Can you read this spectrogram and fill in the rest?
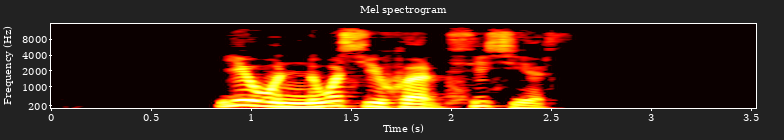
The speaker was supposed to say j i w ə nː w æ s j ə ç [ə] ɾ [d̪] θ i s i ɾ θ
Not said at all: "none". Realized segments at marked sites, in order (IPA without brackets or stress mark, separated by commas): ə, d̪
